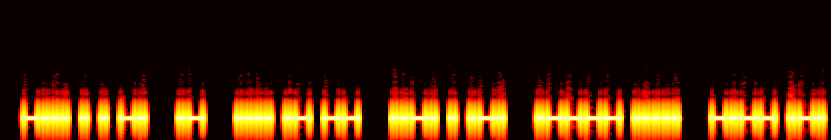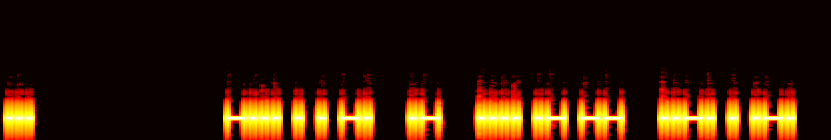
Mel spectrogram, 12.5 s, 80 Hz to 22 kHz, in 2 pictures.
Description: Morse code, heard as a keyed tone, about 37 wpm, 700 Hz. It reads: BEEN A HAM FER 15 YRS BEEN A HAM FER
